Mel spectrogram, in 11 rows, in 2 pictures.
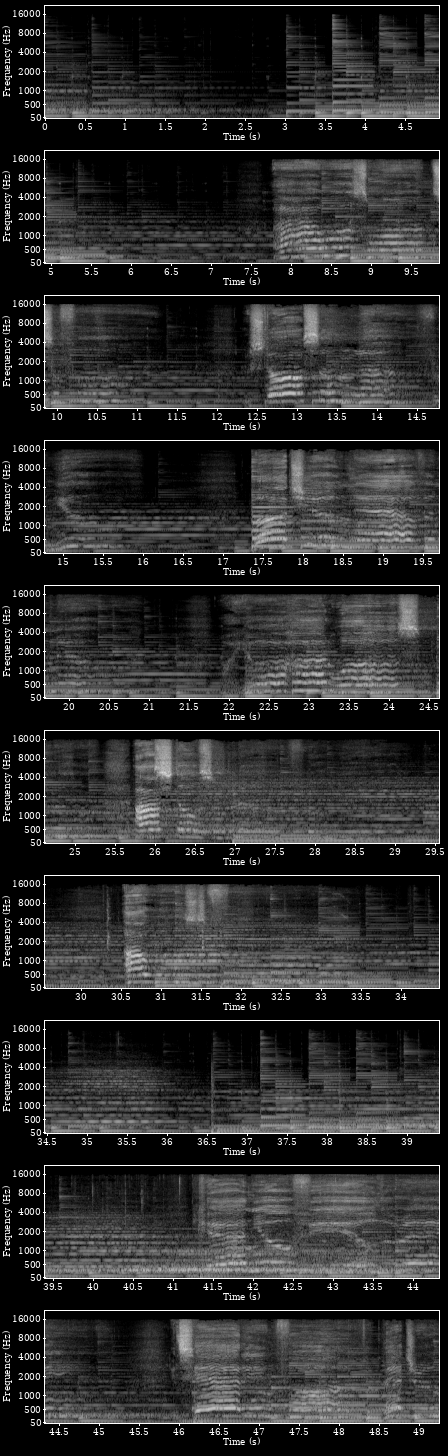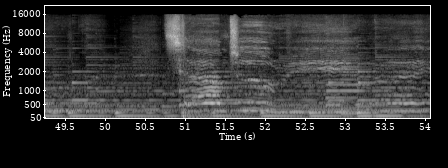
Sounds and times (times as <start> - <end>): Tender music: 0.0 - 54.0.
